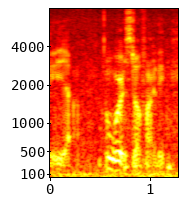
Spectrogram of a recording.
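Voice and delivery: hushed, resigned whisper. Retold or imitated. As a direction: say it under your breath, defeated. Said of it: "I was like".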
